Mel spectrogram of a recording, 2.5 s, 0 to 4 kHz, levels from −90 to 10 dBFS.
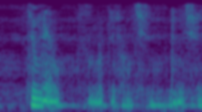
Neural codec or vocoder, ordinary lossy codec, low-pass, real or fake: autoencoder, 44.1 kHz, a latent of 192 numbers a frame, MeloTTS; MP3, 16 kbps; 3.6 kHz; fake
